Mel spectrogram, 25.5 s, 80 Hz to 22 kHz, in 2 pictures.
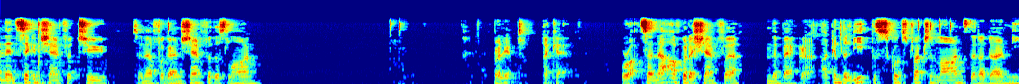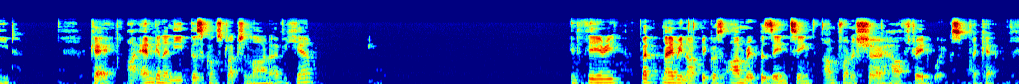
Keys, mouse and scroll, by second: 0.3 Return, 2.1 click, 2.9 Return, 5.0 click, 5.3 middle click, 5.5 scroll, 5.8 Escape, 5.8 middle click, 6.5 middle click, 7.5 middle click, 7.6 middle click, 9.3 middle click, 9.3 middle click, 9.4 middle click, 9.7 middle click, 9.8 middle click, 9.9 middle click, 10.4 middle click, 10.9-11.5 scroll, 11.6 middle click, 11.6 click, 11.8 click, 12.3 middle click, 14.5 Escape, 15.0 middle click, 15.1 middle click, 15.7 middle click, 19.7 middle click, 20.0 middle click, 20.9 Escape, 21.4 click, 23.0 click, 23.6 Delete, 24.4 middle click, 24.6 middle click, 25.0 middle click.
